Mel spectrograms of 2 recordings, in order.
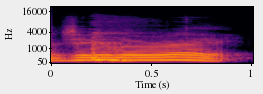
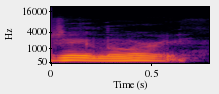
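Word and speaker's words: J. LaRay: Oh yeah, Jay LaRay. That's how you say his name. I thought it was Jay Laurie. I say Jay LaRay. It could be both.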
